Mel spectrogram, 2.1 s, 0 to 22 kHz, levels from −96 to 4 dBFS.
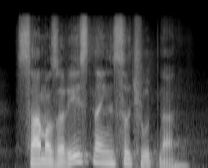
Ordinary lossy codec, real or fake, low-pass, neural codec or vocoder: AAC, 64 kbps; fake; 14.4 kHz; autoencoder, 48 kHz, 32 numbers a frame, DAC-VAE, trained on Japanese speech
